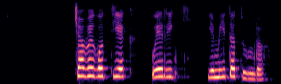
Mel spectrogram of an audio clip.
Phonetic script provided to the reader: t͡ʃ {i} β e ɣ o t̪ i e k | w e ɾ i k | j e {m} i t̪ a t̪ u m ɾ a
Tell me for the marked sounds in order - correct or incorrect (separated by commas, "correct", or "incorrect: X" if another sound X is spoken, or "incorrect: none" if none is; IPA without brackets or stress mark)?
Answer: incorrect: a, correct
